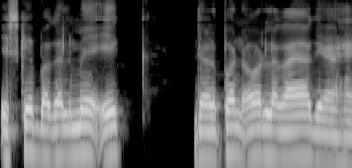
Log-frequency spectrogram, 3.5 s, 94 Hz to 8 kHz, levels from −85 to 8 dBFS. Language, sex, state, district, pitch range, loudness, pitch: Hindi, male, Bihar, Jamui, 125-140 Hz, -16 LUFS, 130 Hz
